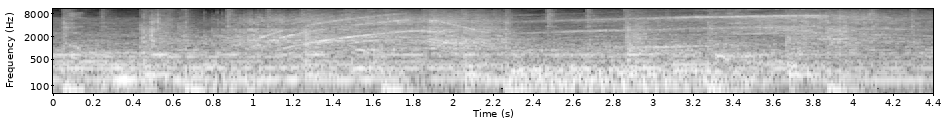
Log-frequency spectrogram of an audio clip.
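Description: High-pitched motor whine of a BRD RedShift electric motorcycle on track, over a guitar music soundtrack. About a second in, a whine climbs and bends back down as the bike passes. A second, longer whine then rises steadily until near the end as it accelerates.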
